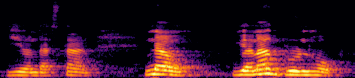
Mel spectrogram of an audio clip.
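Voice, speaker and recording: A woman's voice: on the low side, moderate pace. A woman hosting a conversational talk show. She gives earnest advice and acts out everyday exchanges as she goes.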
